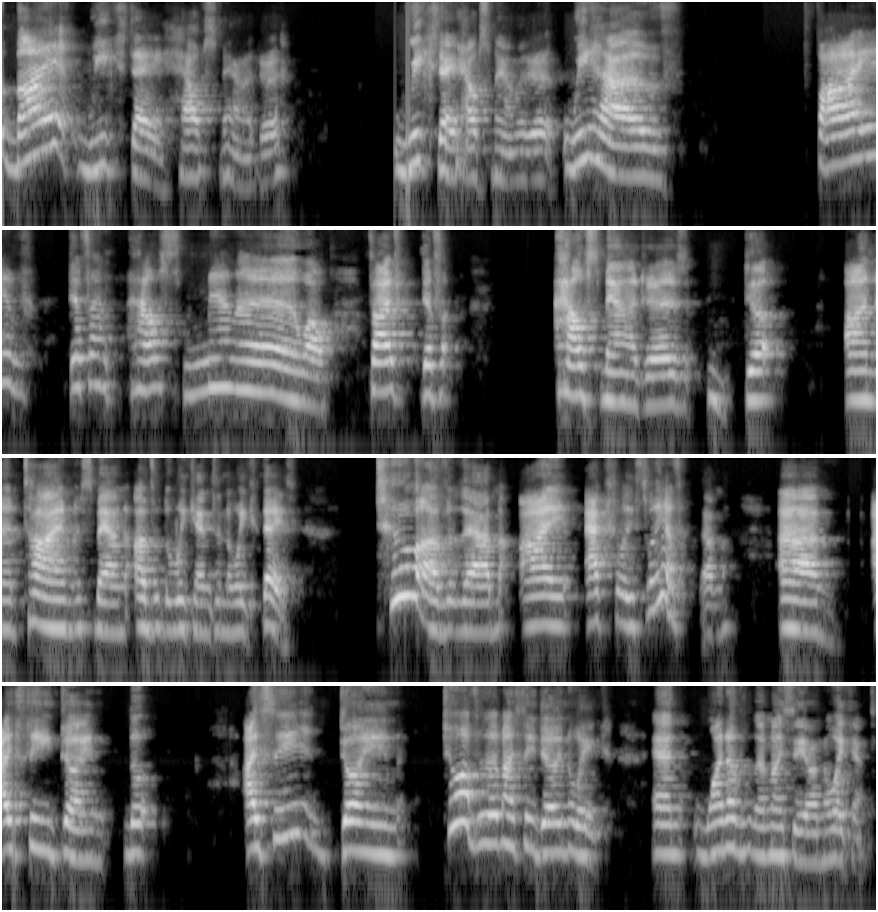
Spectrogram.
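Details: Adult woman with cerebral palsy affecting limbs and brain, speaking after a bad spasm day and describing her speech as tongue-tied today; dysarthria (cerebral palsy).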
